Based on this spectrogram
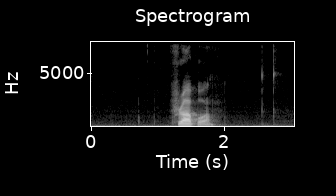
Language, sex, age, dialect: Faroese, male, 15-35, Norðuroyggjar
